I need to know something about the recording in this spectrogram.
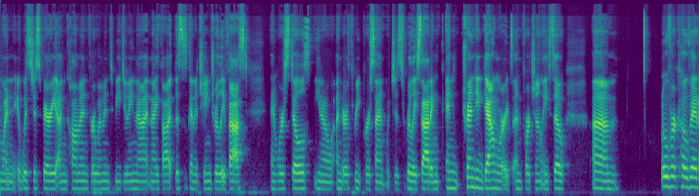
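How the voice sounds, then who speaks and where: Low-pitched woman, bright, flat delivery. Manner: chatty, quick restarts. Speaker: panelist, founder and investor. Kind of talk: casual panel self-introduction.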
